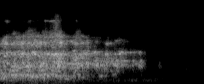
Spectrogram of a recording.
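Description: Large audience laughing together, the sound cut off abruptly about a second and a half in.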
